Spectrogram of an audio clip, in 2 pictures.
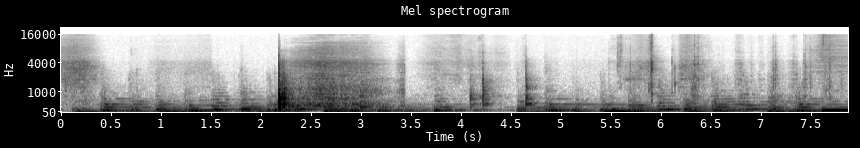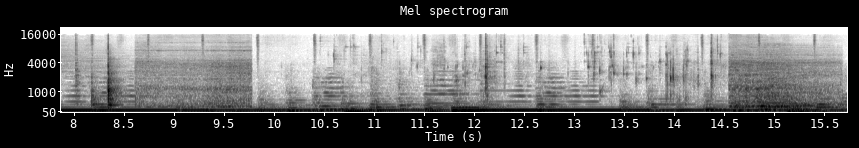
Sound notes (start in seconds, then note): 10.4 liquid pouring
